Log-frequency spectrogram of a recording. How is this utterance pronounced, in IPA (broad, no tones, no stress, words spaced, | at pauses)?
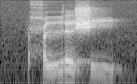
ħʉɾɘ ʃi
